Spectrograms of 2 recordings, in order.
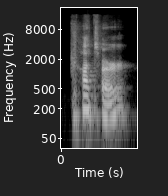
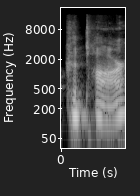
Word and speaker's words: Qatar: Citi has a 30% bonus to Qatar, or Qatar, however you prefer to pronounce it.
